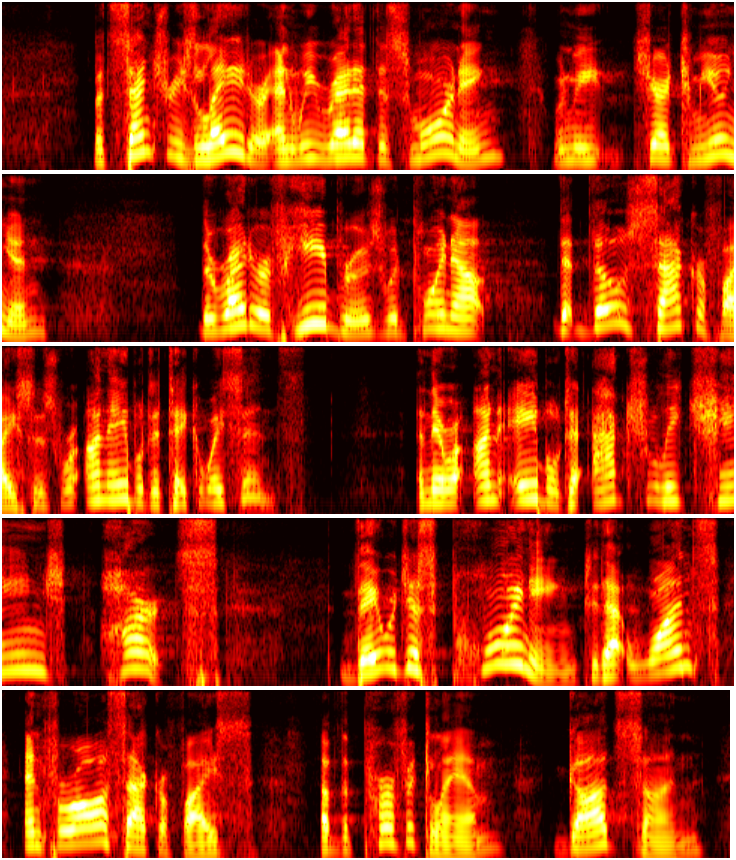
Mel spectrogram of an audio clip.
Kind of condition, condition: setting, large echoing room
